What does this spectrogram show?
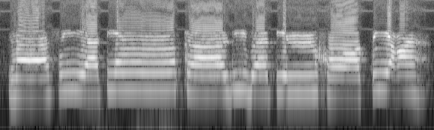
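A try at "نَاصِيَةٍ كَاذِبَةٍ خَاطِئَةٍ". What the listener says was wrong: La, hamzah khati'a ya.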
